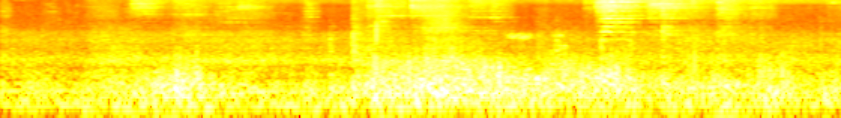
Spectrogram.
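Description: Freight train of autorack cars rolling past, a continuous rumble of steel wheels on the rails that swells and eases as the cars go by.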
